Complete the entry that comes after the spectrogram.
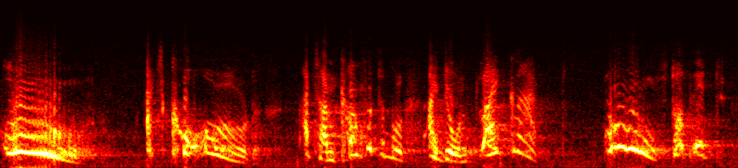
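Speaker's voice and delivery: high-pitched squealing protest; complaining fire. Acted. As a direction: object like someone hit by a cold draught. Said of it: "it was complaining".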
